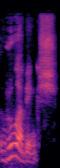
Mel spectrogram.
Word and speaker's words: Robins: Yeah, Now, and my last name, Robins, is actually pronounced Ruabinch, but it's spelled just like Robins, so it anglicizes. Ruabinch. Oh, you said that very well. Ruabinch.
